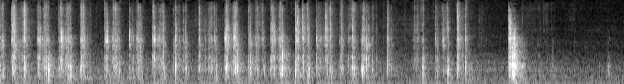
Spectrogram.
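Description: A deck of tarot cards being shuffled by hand: a rapid run of soft card clicks for about six seconds, then one single louder tap.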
